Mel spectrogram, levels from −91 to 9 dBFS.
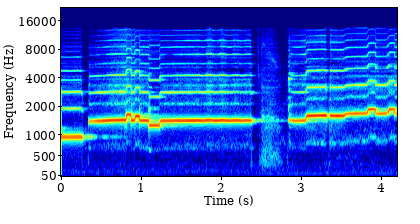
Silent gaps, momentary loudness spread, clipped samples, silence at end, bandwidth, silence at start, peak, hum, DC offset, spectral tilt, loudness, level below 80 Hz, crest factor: none; 9 LU; under 0.1%; 0 s; 13.5 kHz; 0 s; -2 dBFS; none; under 0.1%; 5.5 dB/octave; -11 LUFS; -82 dBFS; 10 dB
